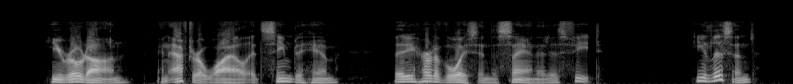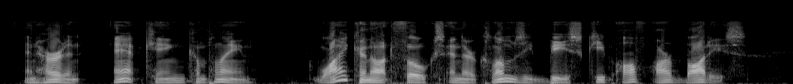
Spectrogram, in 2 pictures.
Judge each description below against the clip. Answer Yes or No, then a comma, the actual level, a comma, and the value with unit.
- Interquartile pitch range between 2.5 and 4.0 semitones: No, average, 4.9 semitones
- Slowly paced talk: No, average, 155 wpm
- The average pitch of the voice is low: Yes, very low, 95 Hz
